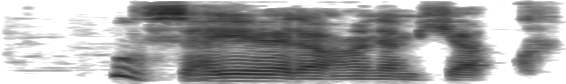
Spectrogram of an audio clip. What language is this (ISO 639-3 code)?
kab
